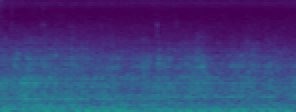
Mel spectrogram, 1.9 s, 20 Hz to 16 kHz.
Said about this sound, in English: Those are airplanes going over. Sorry, guys. Wow, they're loud. They're doing flybys. Sorry. We got the T-28s in town at the local airport here, so they're doing flybys and stuff.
